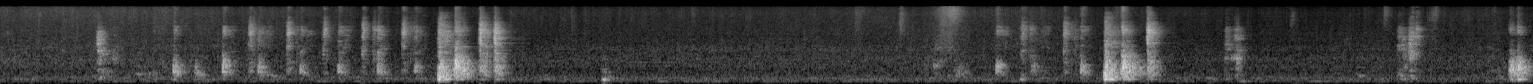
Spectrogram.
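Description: A metal ladle scrapes and clanks against a wok.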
